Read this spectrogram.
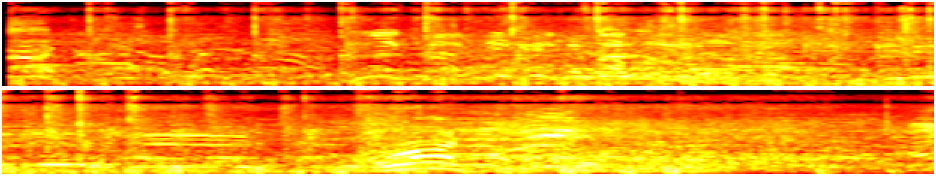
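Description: Nearby men talk loudly in the crowd.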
